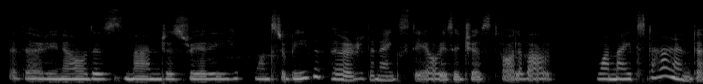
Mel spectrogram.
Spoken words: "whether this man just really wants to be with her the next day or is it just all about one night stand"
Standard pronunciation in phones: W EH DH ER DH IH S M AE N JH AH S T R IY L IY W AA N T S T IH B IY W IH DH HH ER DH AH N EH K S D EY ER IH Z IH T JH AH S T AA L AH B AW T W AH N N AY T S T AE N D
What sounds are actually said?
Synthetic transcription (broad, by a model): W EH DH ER DH IH S M AE N JH AH S T R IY L IY W AA N T S T IH B IY W IH DH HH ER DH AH N EH K S D EY ER IH Z IH T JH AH S T AA L AH B AW T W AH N N AY T S T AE N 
